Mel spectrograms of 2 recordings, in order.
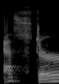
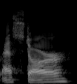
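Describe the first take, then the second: First: "Esther" said ESS-ter, with a hard t; "Esther" with unstressed -ter ending; first pronunciation option. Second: "Estar" said ESS-tar, open ending; "Estar" with a full -ar vowel; second pronunciation option. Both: Shown as a demonstration. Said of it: "is it Esther or Estar?".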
